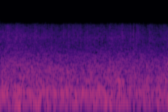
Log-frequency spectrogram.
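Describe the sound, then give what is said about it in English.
Rain falls in a steady, even hiss that stays faint and unbroken throughout, with no voices. “it's raining”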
